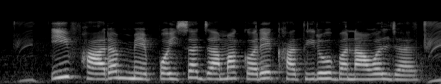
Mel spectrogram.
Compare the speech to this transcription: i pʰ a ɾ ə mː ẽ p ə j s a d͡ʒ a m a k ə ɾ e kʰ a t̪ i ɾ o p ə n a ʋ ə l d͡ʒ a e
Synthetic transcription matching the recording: i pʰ a ɾ ə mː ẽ p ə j s a d͡ʒ a m a k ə ɾ e kʰ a t̪ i ɾ o b ə n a ʋ ə l d͡ʒ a e

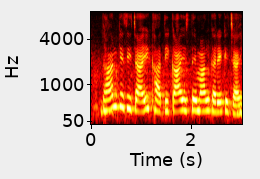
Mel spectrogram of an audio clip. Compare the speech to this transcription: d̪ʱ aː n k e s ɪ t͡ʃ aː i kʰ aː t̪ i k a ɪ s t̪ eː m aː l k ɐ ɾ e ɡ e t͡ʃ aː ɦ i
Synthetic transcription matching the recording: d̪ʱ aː n k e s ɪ t͡ʃ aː i kʰ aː t̪ i k a ɪ s t̪ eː m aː l k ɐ ɾ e k e t͡ʃ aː ɦ i

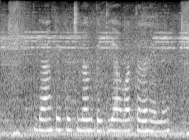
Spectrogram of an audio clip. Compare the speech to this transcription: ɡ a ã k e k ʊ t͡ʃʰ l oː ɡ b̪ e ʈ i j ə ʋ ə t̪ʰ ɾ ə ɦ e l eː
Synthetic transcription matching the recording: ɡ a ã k e k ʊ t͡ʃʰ l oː ɡ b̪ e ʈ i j a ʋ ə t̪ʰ ɾ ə ɦ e l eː

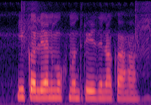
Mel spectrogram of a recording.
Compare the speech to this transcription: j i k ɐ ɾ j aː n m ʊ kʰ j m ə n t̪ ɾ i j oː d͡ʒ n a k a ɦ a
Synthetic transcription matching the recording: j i k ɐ l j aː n m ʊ kʰ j m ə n t̪ ɾ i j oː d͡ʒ n a k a ɦ a

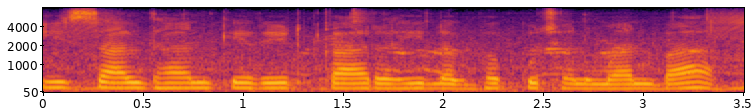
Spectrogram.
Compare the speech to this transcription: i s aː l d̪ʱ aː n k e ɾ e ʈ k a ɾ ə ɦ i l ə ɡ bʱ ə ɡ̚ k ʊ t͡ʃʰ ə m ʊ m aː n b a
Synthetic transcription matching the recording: i s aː l d̪ʱ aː n k e ɾ e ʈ k a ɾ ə ɦ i l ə ɡ bʱ ə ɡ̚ k ʊ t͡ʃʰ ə n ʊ m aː n b a

